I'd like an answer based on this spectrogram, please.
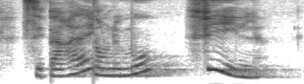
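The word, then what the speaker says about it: viel: Vi, c'est pareil dans le mot fil. V I E L qui signifie beaucoup. Le I e est un long et le V se prononce feu.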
